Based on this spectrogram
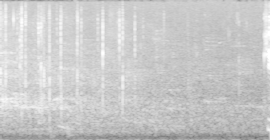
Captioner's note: audience applauding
